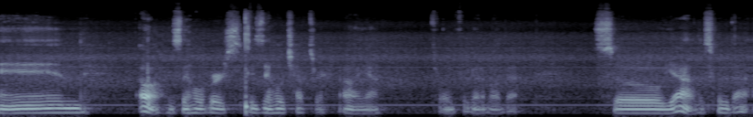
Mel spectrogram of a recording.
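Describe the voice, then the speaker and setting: A man with a non-native accent speaks in a fairly low pitch and a monotone, flat intonation. He leaves long, frequent pauses. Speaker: student presenter. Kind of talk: tutorial. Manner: careful, deliberate; hesitant, many fillers.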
